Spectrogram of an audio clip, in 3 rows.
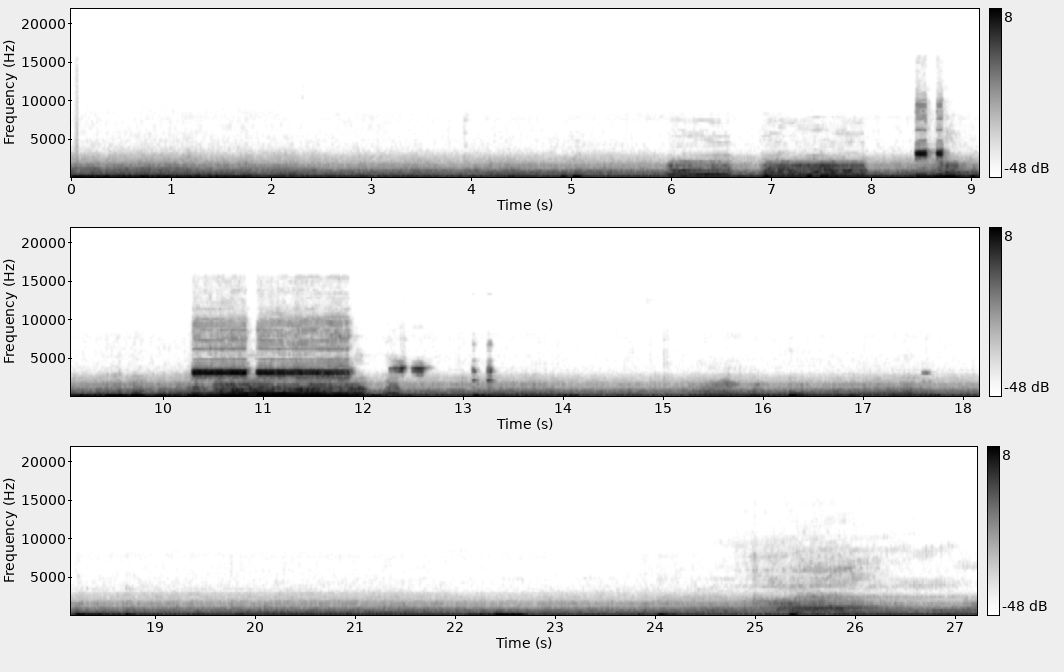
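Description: Yamaha FZ25 single-cylinder motorcycle running along a winding road with a steady rumble of engine and wind. A vehicle horn honks twice briefly about six seconds in, then a longer, louder honk sounds around ten to twelve seconds.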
